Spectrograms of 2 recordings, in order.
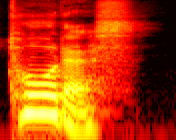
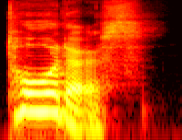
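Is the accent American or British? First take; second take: American; American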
